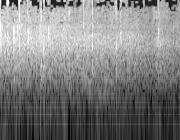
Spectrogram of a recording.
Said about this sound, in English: Let's give our choirs a hand clap.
